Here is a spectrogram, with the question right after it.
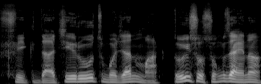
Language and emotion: Goan Konkani, disgusted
